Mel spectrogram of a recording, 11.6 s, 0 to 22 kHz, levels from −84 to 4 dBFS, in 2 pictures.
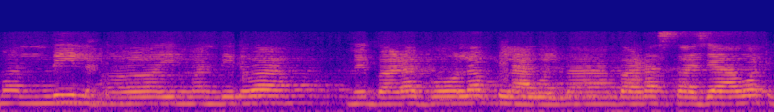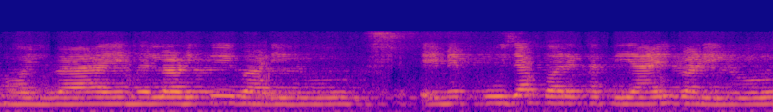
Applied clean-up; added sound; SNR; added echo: neural separator model SepFormer DNS4.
